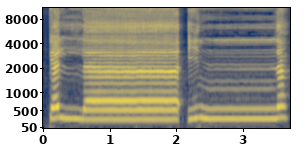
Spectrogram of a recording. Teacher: Donc noun mushaddada, runna akmal ma takoun. On prolonge la runna de façon très longue. Et je fais la liaison avec le mot d'après.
